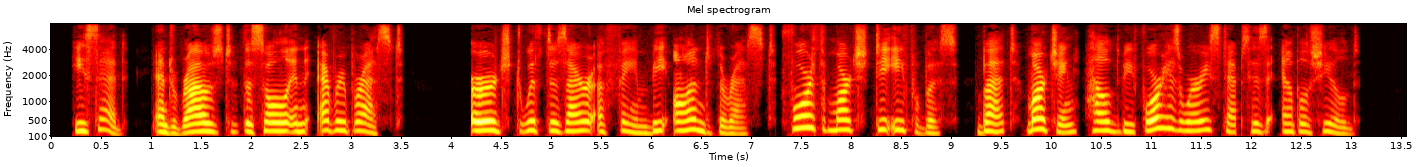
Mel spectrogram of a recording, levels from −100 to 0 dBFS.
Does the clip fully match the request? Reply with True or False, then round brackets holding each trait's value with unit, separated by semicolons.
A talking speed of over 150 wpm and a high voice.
False (135 wpm; 220 Hz)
